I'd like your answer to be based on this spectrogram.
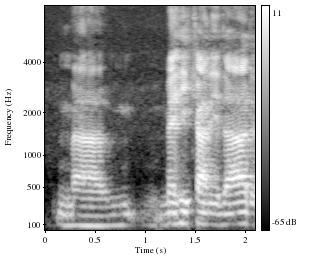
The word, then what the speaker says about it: Mexicanidad: So I wonder if you can talk a little bit about, José Nápoles and Mexicanidad. Is that how you pronounce that yes. – word? – Yes, that's a very good pronunciation.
